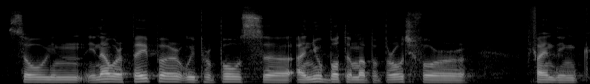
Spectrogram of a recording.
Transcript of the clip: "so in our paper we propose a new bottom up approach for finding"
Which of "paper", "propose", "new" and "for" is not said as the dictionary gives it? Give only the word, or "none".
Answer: none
